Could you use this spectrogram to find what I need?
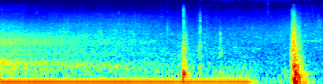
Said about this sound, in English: Both of them stepped out into the rain to see nothing.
